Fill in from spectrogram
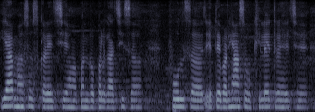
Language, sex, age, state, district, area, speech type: Maithili, female, 18-30, Bihar, Supaul, rural, spontaneous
